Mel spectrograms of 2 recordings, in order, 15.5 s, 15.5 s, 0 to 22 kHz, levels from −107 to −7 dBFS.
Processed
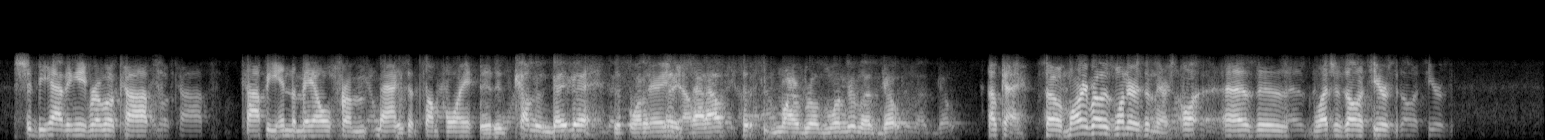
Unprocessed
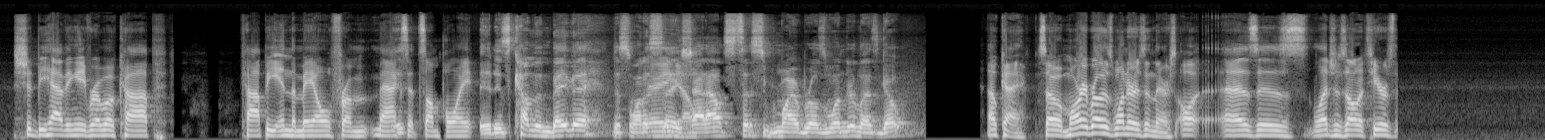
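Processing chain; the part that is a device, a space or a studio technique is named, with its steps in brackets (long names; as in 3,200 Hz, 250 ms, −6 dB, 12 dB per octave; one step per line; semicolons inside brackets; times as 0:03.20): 0:05.03–0:06.44: de-essing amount 50%
tape delay 61 ms, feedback 37%, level −20 dB, low-pass 3,000 Hz
satellite phone (band-pass filter 400–3,200 Hz; single-tap delay 548 ms −19 dB; AMR narrowband 5.15 kbit/s 8,000 Hz)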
